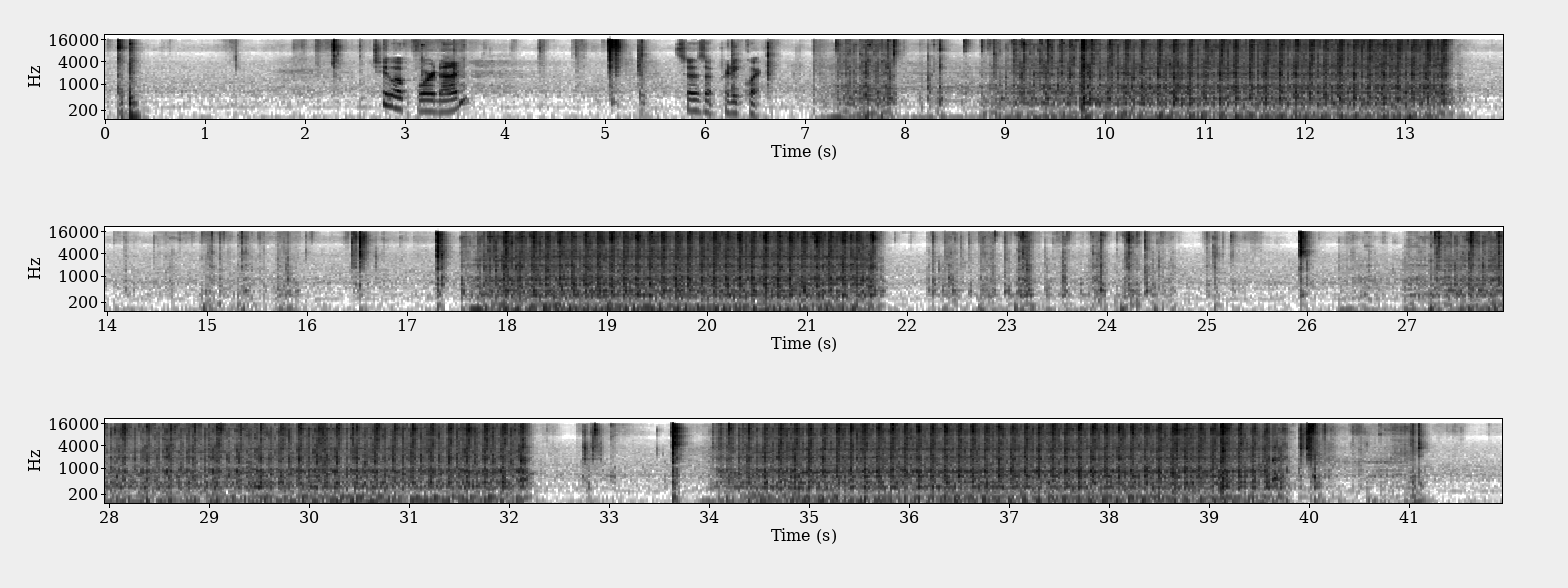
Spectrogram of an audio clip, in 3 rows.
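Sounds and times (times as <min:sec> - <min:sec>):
sewing machine sewing: 0:07.1 - 0:13.6, 0:17.3 - 0:24.7, 0:26.3 - 0:32.3, 0:33.9 - 0:41.2.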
